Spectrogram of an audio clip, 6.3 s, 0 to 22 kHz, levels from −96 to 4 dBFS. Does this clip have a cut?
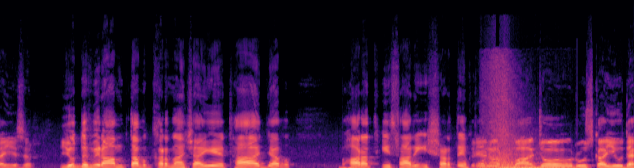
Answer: yes; 1 cut; at 5.0 s

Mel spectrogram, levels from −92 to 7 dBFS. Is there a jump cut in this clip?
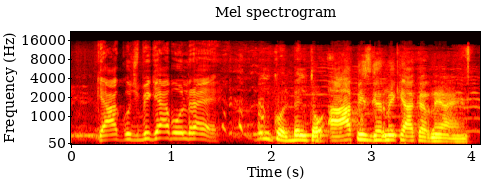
yes; 1 cut; at 2.0 s

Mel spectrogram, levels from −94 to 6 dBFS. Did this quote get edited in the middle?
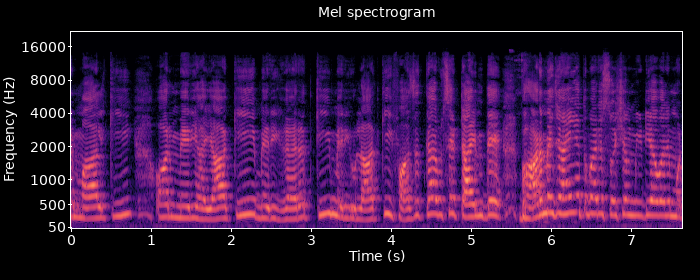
no; 0 cuts

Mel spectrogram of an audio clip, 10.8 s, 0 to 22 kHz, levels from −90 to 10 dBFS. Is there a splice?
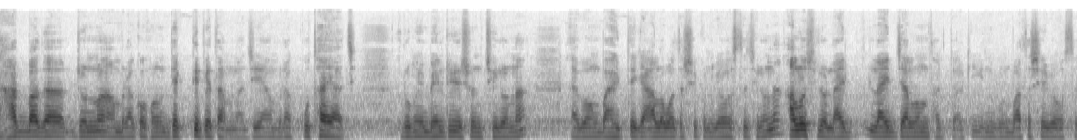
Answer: no; 0 cuts

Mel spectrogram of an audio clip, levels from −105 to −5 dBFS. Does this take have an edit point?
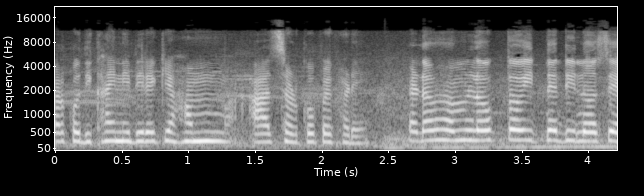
yes; 1 cut; at 2.4 s

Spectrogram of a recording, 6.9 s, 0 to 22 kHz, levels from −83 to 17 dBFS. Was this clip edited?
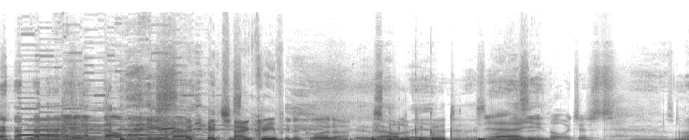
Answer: no; 0 cuts

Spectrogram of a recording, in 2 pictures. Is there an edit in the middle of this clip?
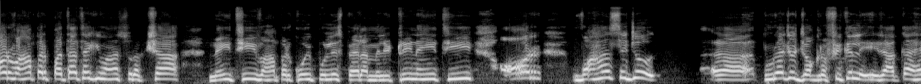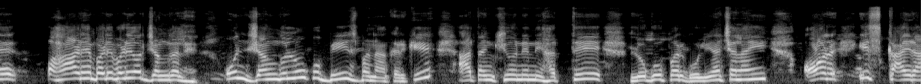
no; 0 cuts

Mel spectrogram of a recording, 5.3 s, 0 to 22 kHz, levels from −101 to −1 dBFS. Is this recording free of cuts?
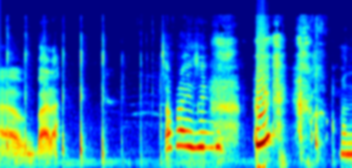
yes; 0 cuts

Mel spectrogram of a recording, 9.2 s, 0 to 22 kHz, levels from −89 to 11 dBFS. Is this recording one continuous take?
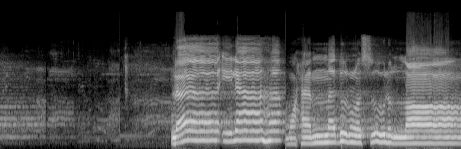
no; 3 cuts; at 0.9 s, 2.4 s, 5.7 s

